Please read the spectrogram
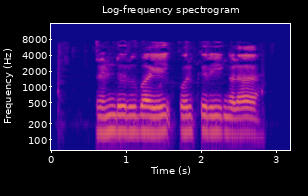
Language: Tamil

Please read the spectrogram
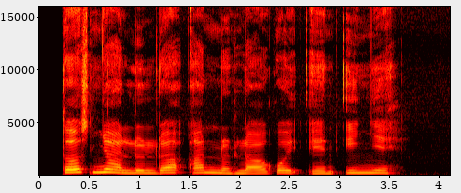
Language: Kalenjin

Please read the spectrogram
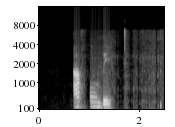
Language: Portuguese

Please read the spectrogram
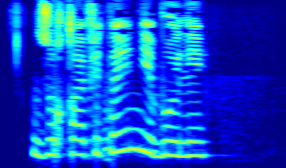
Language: Pashto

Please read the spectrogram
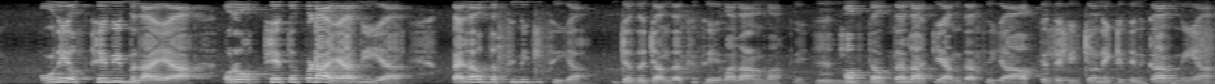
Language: Punjabi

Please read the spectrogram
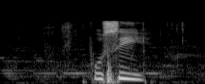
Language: Santali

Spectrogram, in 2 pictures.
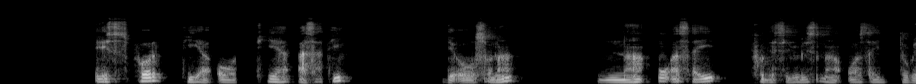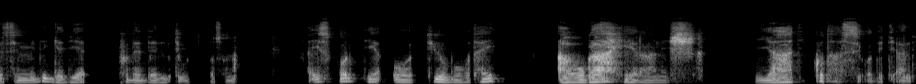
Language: Wolaytta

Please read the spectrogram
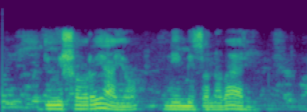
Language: Kinyarwanda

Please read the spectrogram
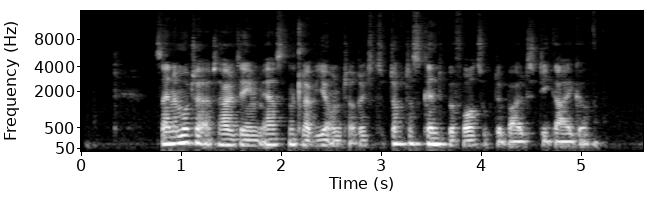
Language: German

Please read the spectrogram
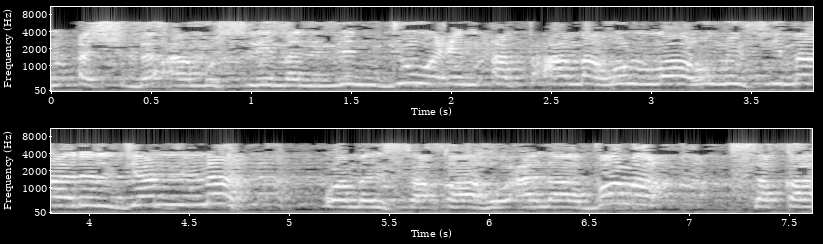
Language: Arabic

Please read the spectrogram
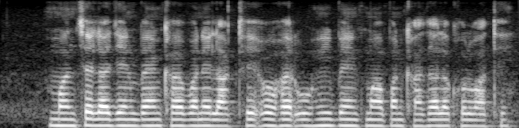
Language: Chhattisgarhi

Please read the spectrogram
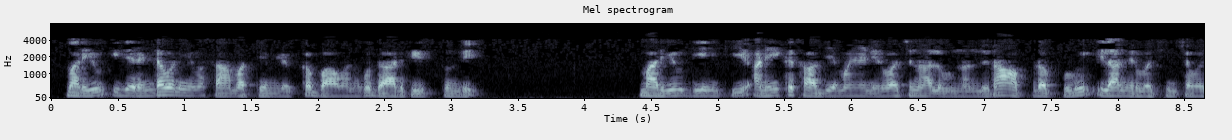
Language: Telugu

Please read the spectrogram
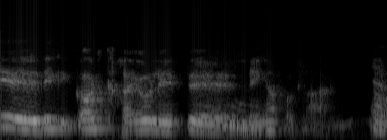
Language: Danish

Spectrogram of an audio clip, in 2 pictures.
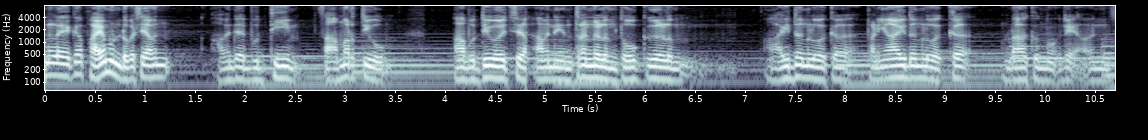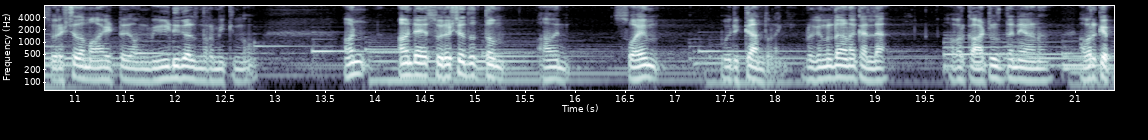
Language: Malayalam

